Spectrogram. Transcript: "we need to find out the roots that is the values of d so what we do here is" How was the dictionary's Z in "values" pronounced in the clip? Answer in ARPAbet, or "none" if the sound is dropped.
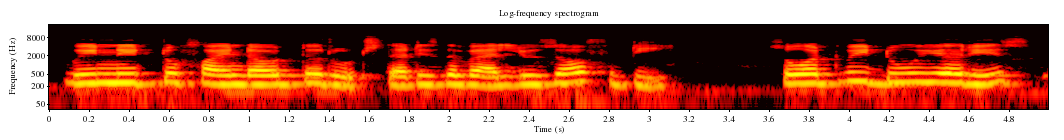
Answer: Z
